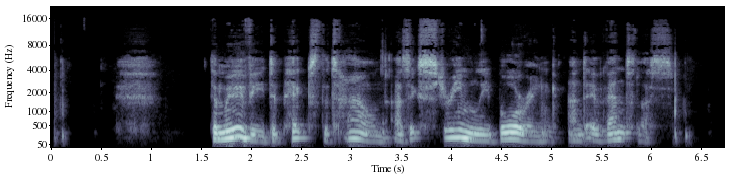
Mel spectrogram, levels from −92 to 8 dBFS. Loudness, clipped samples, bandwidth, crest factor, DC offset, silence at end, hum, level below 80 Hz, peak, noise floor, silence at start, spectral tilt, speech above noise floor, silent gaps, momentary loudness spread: -18 LUFS; under 0.1%; 16 kHz; 18 dB; under 0.1%; 0.55 s; none; -64 dBFS; -2 dBFS; -68 dBFS; 0.1 s; -5 dB/octave; 50 dB; none; 19 LU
